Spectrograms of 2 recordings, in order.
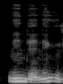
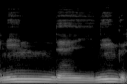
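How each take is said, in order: First: It is said quickly and with intense effort. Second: It is said slowly and in a relaxed way. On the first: The speaker calls it right. "もう一生懸命読むの" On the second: The speaker calls it wrong. "のんびり、人間、人間って言わないですよ"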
